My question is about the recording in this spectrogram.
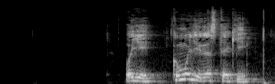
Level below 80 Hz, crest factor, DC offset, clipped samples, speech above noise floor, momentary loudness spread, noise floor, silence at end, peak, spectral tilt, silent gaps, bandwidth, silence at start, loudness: -48 dBFS; 16 dB; under 0.1%; under 0.1%; 66 dB; 7 LU; -82 dBFS; 0.1 s; -2 dBFS; -4 dB/octave; none; 15.5 kHz; 1.25 s; -16 LUFS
